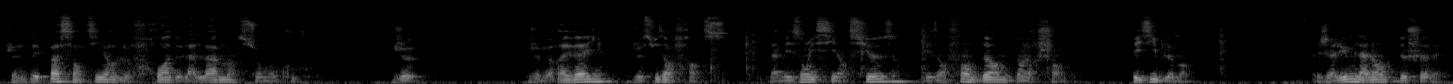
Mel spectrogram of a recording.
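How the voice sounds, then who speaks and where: A man reading a first-person memoir aloud in a measured, sober way. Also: fairly low pitch, mellow, slight background noise. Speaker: reader. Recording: roomy echo.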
